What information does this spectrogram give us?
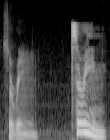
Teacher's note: With the stress on the second syllable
